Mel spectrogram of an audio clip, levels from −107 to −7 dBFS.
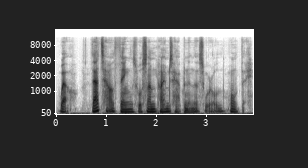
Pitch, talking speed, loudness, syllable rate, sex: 115 Hz, 180 wpm, -21 LUFS, 4.9 syllables/s, male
